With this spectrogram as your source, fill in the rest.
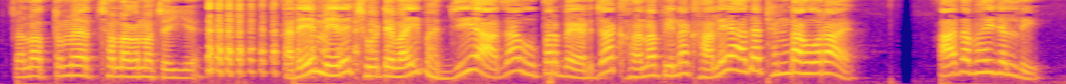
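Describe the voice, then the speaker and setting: A woman's cartoonish character voice, extremely high and swinging very widely in pitch. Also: moderate pace. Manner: preachy, repetitive.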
